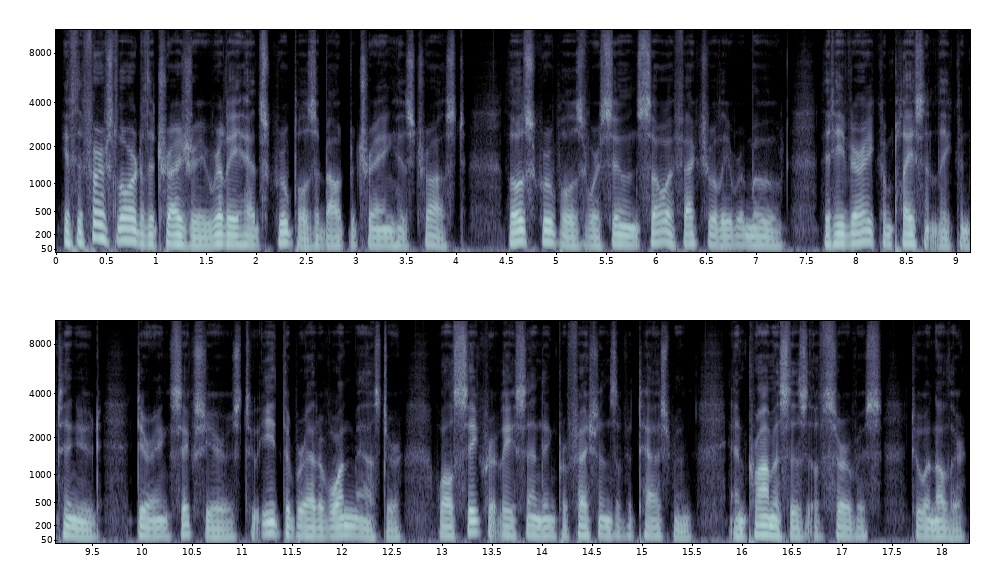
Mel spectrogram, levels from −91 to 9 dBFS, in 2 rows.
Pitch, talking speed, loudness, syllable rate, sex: 90 Hz, 160 wpm, -20 LUFS, 5.3 syllables/s, male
